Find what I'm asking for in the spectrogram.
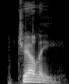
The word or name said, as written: jelly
